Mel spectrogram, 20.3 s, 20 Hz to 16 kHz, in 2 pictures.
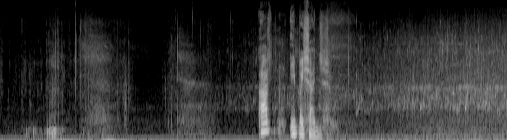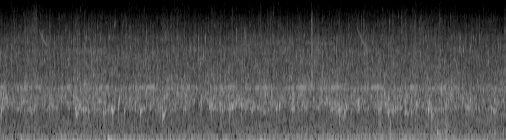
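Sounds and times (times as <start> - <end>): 
river water flowing and trickling with small splashes: 4.3 - 20.2
speech: 5.2 - 6.7.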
